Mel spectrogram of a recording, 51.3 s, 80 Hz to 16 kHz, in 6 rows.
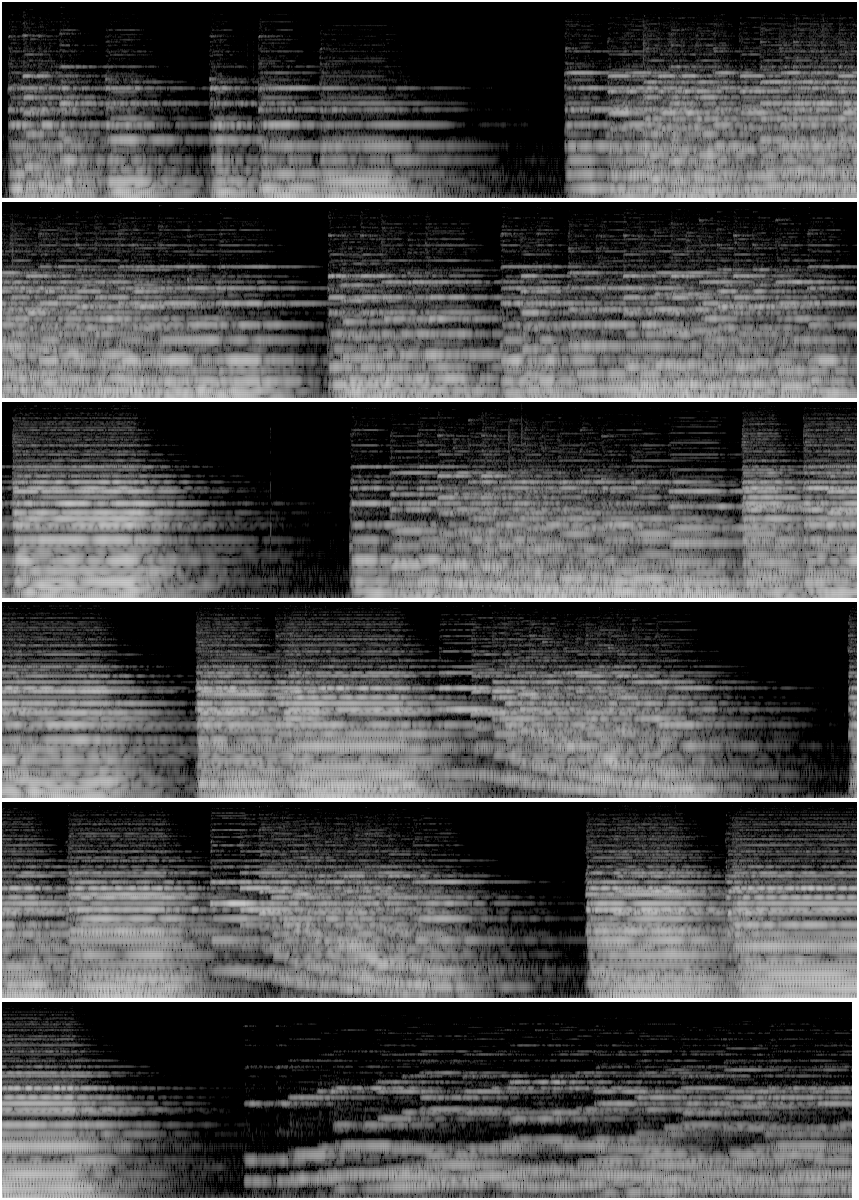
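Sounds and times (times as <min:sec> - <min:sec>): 
Prengel 14 II P pipe organ: 0:00.0 - 0:05.0, 0:05.6 - 0:51.2.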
